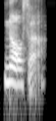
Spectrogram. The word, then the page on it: norther: Indian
